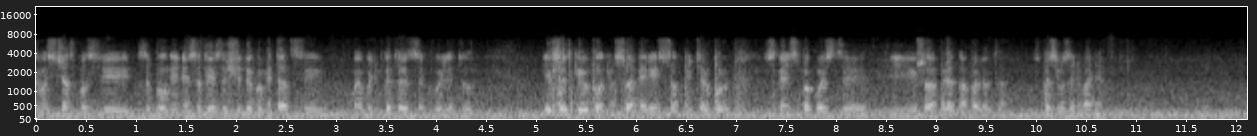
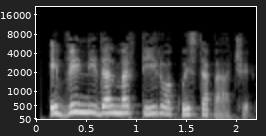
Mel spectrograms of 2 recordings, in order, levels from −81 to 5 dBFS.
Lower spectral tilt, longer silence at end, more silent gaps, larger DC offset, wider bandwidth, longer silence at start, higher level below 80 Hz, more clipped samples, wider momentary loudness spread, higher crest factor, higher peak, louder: about the same, -6.5 dB/octave vs -5.5 dB/octave; about the same, 0 s vs 0.1 s; neither; neither; second, 7.6 kHz vs 8.8 kHz; second, 0 s vs 0.15 s; first, -38 dBFS vs -52 dBFS; neither; second, 7 LU vs 11 LU; about the same, 18 dB vs 16 dB; second, -6 dBFS vs -2 dBFS; second, -23 LUFS vs -17 LUFS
